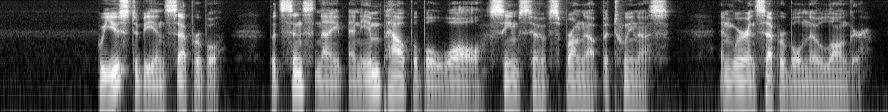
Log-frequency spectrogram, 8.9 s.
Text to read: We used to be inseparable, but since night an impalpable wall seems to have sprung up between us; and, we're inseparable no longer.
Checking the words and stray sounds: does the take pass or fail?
pass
